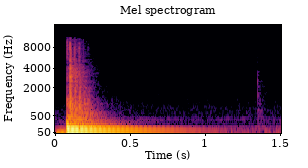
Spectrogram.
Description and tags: Nagra ARES BB+ & 2 Schoeps CMC 5U 2011. percussion on wooden board, resonant low sound.
wooden, board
